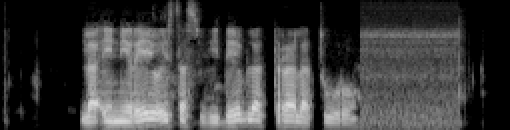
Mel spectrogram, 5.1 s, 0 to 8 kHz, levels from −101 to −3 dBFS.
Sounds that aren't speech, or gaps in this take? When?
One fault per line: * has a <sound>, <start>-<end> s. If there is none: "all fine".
all fine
